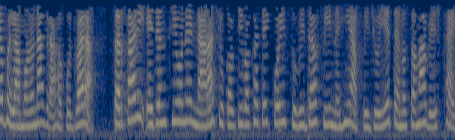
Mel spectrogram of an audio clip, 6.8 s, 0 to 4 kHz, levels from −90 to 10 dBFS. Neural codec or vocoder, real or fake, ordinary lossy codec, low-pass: none; real; none; 3.6 kHz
